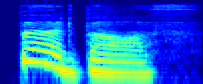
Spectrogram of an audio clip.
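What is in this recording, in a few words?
"birdbath", British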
